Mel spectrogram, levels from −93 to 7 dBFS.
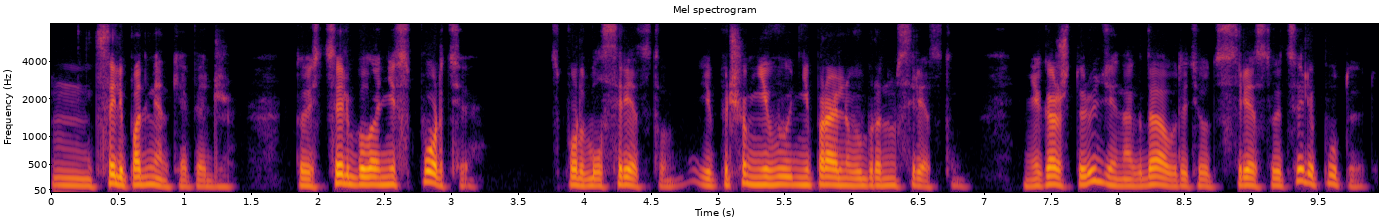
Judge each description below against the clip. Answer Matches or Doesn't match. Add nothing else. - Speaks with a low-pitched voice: Matches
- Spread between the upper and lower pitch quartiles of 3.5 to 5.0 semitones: Matches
